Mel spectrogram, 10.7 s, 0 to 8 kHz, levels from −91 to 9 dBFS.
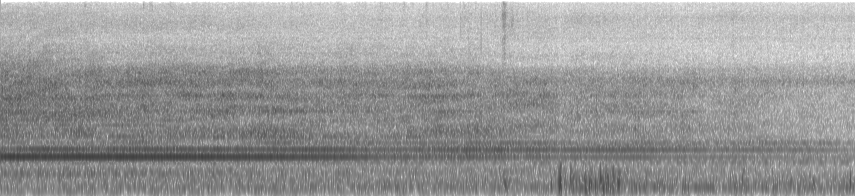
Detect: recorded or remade recorded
